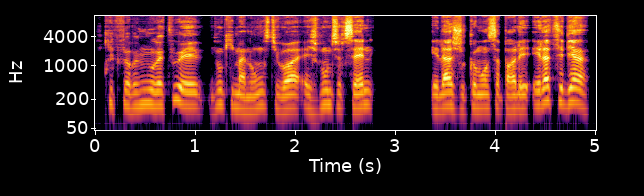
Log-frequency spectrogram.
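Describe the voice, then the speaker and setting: A man with a Belgian French accent, a comedian telling stories about his stage flops in a casual podcast chat, self-mocking and animated. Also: mid-range voice, quick pace, dry recording, clean studio sound. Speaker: guest comedian.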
